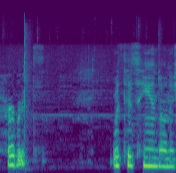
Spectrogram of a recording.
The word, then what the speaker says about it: Herbert: Why did I say Hubert? I know how to say his name. I said it wrong. Said Herbert, with his hand on his shoulder.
